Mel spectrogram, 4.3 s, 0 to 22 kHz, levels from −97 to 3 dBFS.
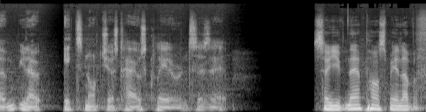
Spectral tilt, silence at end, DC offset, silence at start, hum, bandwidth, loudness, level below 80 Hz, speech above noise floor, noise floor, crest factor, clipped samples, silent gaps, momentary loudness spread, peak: -5 dB/octave; 0 s; under 0.1%; 0 s; none; 18.5 kHz; -20 LUFS; -64 dBFS; over 71 dB; under -90 dBFS; 18 dB; under 0.1%; 2.62-2.88 s, 3.00-3.07 s; 10 LU; -2 dBFS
